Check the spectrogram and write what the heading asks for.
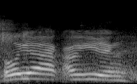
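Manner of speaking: ordinary talk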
